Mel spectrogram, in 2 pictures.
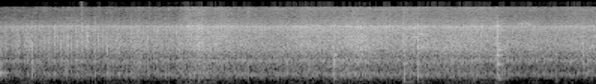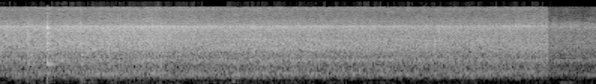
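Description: Ginger garlic paste, chopped mint and coriander fry in hot oil for kushka rice, a steady close sizzle with faint stirring clicks and no voices.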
